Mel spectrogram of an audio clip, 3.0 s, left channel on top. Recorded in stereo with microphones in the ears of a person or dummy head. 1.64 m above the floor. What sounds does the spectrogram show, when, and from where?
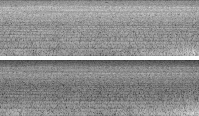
0.0 s a drone: 55° left (ahead or behind)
